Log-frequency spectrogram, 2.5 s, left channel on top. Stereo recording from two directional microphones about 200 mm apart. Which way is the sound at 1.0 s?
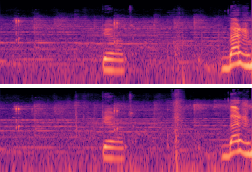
25° left (ahead or behind).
